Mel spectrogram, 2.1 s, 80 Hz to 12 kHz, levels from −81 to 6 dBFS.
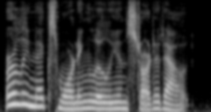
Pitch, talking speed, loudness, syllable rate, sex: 210 Hz, 170 wpm, -16 LUFS, 5.5 syllables/s, female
